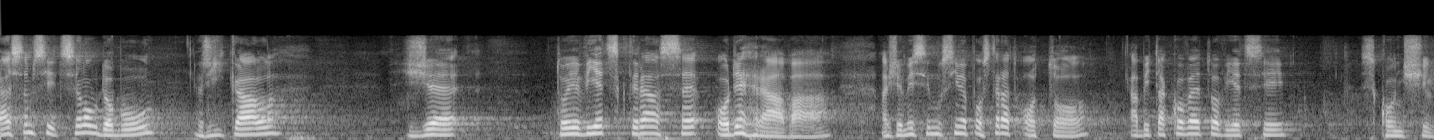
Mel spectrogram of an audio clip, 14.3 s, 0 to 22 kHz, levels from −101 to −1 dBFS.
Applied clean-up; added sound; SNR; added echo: none; none; none; none.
